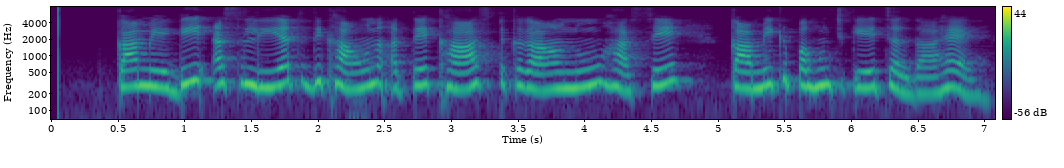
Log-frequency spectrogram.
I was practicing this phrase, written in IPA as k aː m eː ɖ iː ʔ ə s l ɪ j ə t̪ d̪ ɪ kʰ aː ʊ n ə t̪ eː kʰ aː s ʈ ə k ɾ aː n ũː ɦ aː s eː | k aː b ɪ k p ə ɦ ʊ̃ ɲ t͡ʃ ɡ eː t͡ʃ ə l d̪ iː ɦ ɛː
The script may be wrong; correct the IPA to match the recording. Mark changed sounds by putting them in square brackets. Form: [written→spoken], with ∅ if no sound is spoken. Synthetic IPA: k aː m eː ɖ iː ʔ ə s l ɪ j ə t̪ d̪ ɪ kʰ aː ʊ n ə t̪ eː kʰ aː s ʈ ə k ɾ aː n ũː ɦ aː s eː | k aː [b→m] ɪ k p ə ɦ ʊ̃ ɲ t͡ʃ [ɡ→k] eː t͡ʃ ə l d̪ [iː→aː] ɦ ɛː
